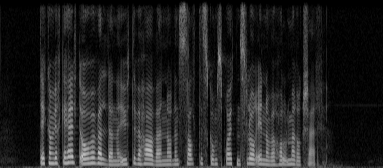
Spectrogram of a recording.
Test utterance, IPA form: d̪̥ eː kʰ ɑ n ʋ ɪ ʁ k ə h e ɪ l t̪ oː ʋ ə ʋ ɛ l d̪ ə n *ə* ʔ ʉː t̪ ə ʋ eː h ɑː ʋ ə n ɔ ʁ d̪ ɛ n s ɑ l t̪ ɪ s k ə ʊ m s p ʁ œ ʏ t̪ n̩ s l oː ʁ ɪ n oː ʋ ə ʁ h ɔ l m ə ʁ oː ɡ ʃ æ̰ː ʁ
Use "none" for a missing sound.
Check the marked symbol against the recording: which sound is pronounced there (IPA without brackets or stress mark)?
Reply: ə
